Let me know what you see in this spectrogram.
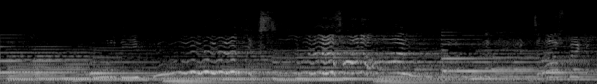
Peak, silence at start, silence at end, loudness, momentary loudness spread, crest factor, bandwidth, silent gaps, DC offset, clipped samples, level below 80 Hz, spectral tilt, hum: -12 dBFS; 0 s; 0 s; -27 LUFS; 7 LU; 14 dB; 12.5 kHz; none; under 0.1%; under 0.1%; -46 dBFS; -7 dB/octave; none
